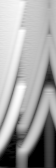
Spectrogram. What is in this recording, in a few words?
land; scrapeboard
